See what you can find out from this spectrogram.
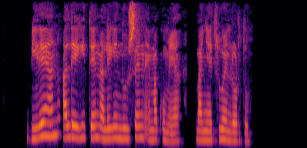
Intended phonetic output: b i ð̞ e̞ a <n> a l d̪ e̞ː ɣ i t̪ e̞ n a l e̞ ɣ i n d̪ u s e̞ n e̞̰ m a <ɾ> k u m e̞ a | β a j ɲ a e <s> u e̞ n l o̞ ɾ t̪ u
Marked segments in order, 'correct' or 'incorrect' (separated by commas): correct, incorrect, incorrect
